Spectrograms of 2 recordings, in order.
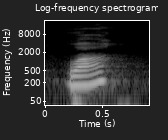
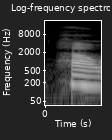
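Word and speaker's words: Hao: Hua? Is that correct? How is it spelled? H-O-A, I'm sorry. H-A-O? H-A-O, I'm sorry. All right. What is the correct pronunciation? How?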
